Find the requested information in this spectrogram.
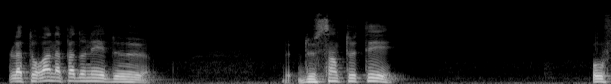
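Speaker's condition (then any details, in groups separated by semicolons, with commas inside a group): No condition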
